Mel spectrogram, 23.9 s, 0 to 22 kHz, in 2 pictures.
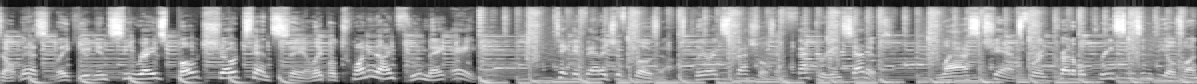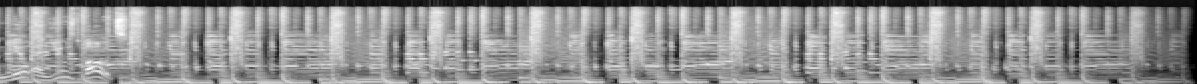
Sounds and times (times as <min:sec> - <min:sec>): Music: 0:00.0 - 0:23.9.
